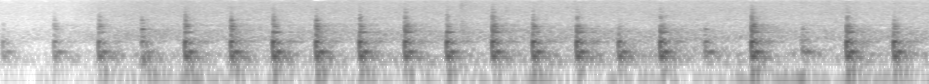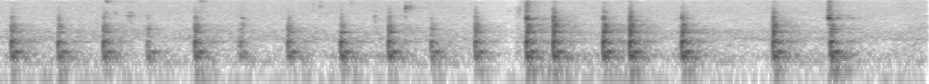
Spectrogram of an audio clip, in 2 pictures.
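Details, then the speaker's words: Stopped engine, piston at top dead center, rod rocked with a wrench through the intake: sharp metallic clacks about twice a second from play in the connecting rod big end bearing. "so the noise that you're hearing there is the play in the bottom end bearing"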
